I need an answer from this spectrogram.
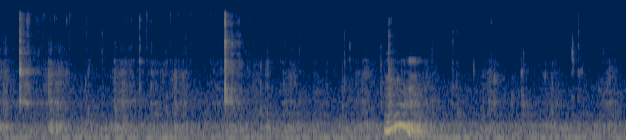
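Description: Scattered faint crunches and clicks of chewing hard-coated chili-lime peanuts, with one sharper crack near the middle and a short hummed "mm" about three seconds in.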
